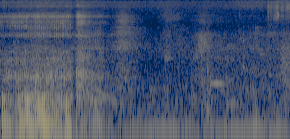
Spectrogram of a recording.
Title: OBBLIX OUR PUG SHARPY CROSS SNORING.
